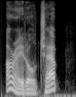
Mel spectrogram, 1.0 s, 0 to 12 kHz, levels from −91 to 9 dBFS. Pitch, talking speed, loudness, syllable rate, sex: 130 Hz, 235 wpm, -17 LUFS, 6.2 syllables/s, male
